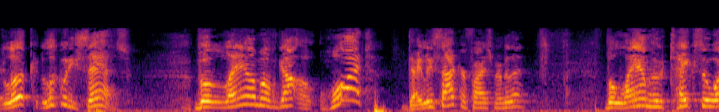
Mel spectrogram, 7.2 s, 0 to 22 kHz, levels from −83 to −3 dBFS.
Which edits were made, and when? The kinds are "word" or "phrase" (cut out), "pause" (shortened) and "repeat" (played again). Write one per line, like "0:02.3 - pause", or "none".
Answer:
none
